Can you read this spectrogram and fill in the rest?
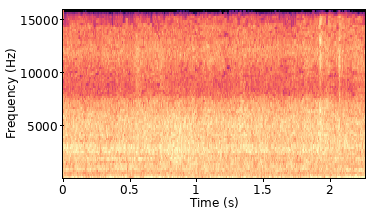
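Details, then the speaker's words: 2021 Nissan Sentra, customer no-start: steady low starter churn with accelerator floored, no firing or catch; scan showed low fuel pressure, cranks but gets no fuel because the fuel pump fuse was missing. "Alright, so now no start when you crank it. You put my foot down on the gas pedal, all the way down."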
